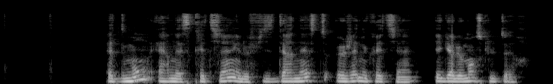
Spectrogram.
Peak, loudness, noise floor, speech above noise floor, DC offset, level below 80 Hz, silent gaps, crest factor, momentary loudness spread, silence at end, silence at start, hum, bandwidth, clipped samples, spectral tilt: -8 dBFS; -24 LUFS; -77 dBFS; 54 dB; under 0.1%; -56 dBFS; none; 16 dB; 8 LU; 0.35 s; 1.05 s; none; 11.5 kHz; under 0.1%; -6 dB/octave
